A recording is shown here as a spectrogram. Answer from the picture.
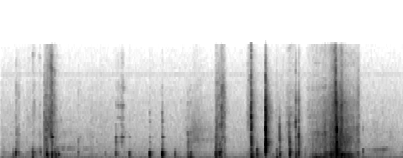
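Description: Plastic bag liner crinkling and a plastic scoop scraping through dry modeling-mask powder, with scattered light clicks and taps. Brief rustles come about a second in, around the middle and a longer one near the end.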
